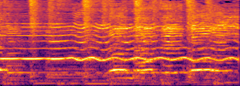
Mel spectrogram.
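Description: Live band playing a song with drums and electric bass, topped by one long high note with vibrato held through the whole stretch, with steady cymbal strokes on top.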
